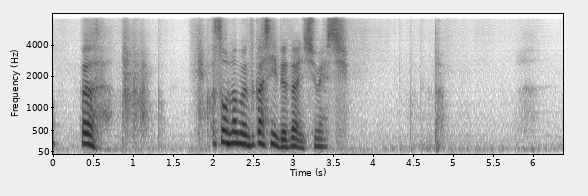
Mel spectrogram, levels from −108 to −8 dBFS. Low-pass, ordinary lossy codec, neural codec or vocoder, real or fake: 7.2 kHz; AAC, 48 kbps; codec, 16 kHz, 0.3 kbps, FocalCodec; fake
